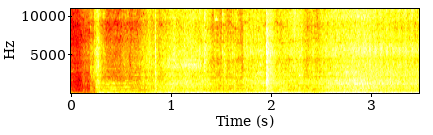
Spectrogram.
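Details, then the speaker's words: 1970s Chevrolet C-10 Custom sat 30 years, after carburettor cleaning: quick crank, catches right away into a steady, rough-edged low rumble; starts easily, runs okay but idle needs turning up. "There we go. I probably need to turn the idle up a little bit because, I mean, it seems to run okay, but just it's not idling."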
